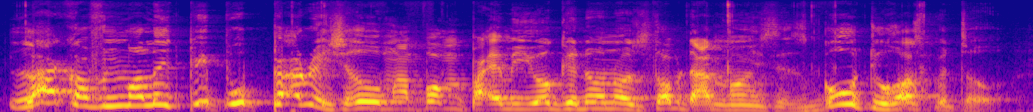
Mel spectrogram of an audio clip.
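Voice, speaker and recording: Gravelly Ghanaian bishop, emphatic. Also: male voice, sits high, fairly quick. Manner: animated, preacherly, emphatic. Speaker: bishop, interview guest. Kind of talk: casual interview talk, mixing English and Twi. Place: indoor living room, seated on sofa.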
